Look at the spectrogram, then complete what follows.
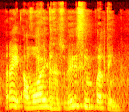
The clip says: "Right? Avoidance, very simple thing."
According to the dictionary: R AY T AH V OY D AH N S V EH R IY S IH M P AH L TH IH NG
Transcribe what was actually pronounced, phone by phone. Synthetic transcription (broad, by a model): R AY T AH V OY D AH S V EH R IY S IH M P AH L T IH NG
